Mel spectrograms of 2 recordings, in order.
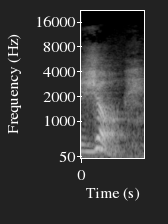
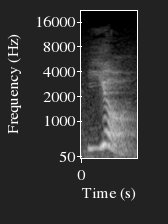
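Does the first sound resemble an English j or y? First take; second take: j; y. First: It begins with a j sound. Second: It begins with a y sound. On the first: "They say a j sound" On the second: "instead of a y"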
